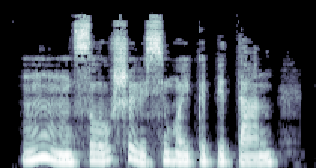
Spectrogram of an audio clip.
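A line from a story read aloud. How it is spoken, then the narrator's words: Purring. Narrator (Russian): мурлыкнула Нинья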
